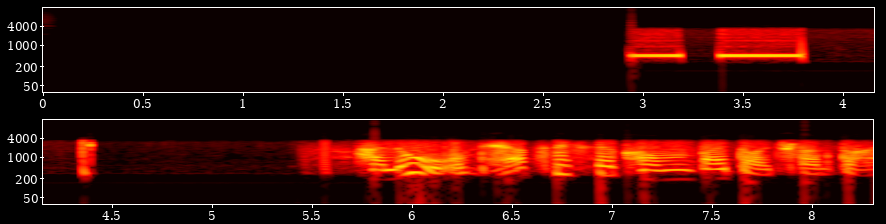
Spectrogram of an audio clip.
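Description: Two short steady telephone beeps about three seconds in, then a click as the line connects, followed by a voice heard through a telephone line.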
